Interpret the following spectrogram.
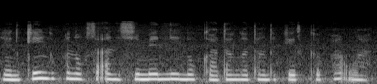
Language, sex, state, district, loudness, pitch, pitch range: Garo, female, Meghalaya, South Garo Hills, -14 LUFS, 230 Hz, 220-250 Hz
